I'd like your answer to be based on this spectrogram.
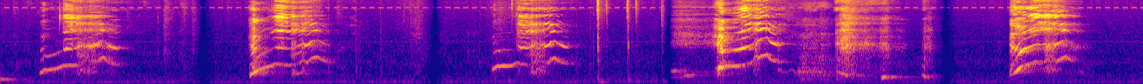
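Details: Abrupt voiced hiccup gulps, roughly six in eight seconds, some with a laughing quality, likened to stepping on a kitten; hiccups.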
